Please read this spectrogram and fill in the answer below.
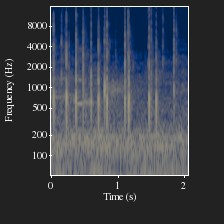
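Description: Faint scattered hand clapping, a quick irregular patter of claps that thins out toward the end.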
